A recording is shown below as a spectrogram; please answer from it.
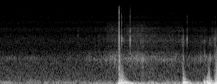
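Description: Wind rumbling on an action camera's microphone, broken by a loud burst of noise about a second in and another near the end.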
